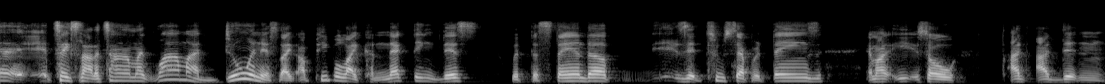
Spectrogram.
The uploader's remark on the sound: Of course, we hoped to meet in person, but for now we're coming LIVE to you from our living rooms.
